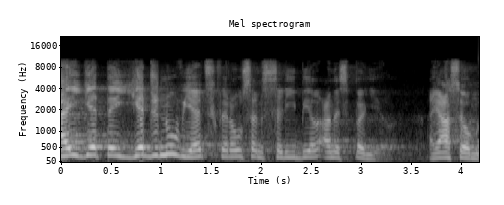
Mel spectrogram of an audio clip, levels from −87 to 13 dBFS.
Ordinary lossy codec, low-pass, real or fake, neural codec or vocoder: MP3, 96 kbps; 9.9 kHz; real; none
